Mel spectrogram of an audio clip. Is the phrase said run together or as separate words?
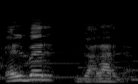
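separate words. The words are said apart as separate words. It is heard as a crude phrase. The speaker calls it wrong. "No, pero no es así que va, no es así"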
